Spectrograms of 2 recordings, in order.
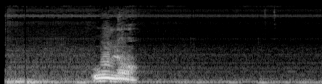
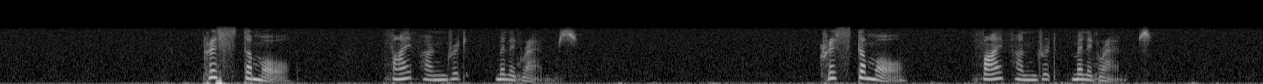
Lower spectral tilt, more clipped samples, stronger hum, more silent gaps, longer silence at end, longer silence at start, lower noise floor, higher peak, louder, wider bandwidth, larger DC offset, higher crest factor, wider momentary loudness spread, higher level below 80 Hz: first, -8 dB/octave vs -3.5 dB/octave; neither; neither; neither; about the same, 0.15 s vs 0.15 s; second, 0.05 s vs 0.6 s; second, -36 dBFS vs -51 dBFS; about the same, -2 dBFS vs -4 dBFS; first, -13 LUFS vs -27 LUFS; first, 16.5 kHz vs 6.2 kHz; second, under 0.1% vs 0.2%; second, 14 dB vs 26 dB; about the same, 27 LU vs 25 LU; about the same, -42 dBFS vs -38 dBFS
